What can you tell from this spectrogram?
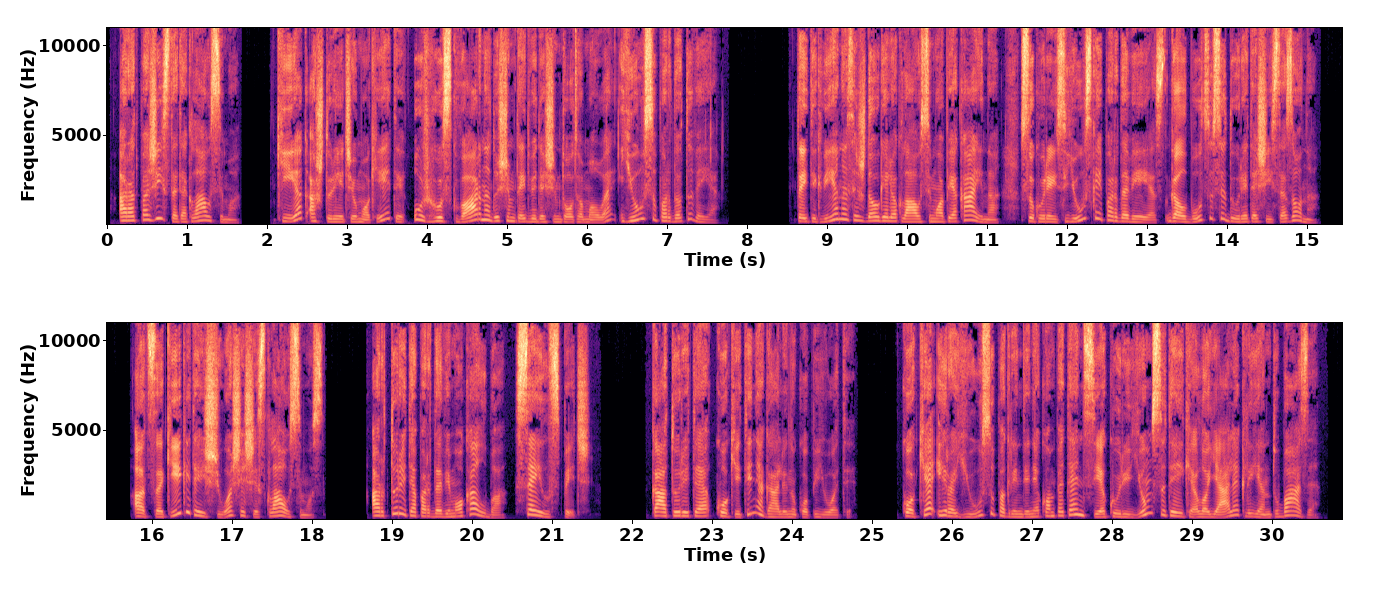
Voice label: LITHUANIAN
